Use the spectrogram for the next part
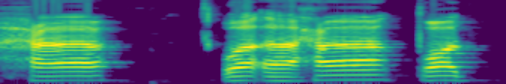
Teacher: ہا گلے کے درمیان سے زور لگا کر ہا کو نکالیں گے۔ ہا، وأحاطت، یہ طوا ہے، اس کو موٹا کرنا ہے، یہ تا ہے، اس کو باریک کرنا ہے۔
